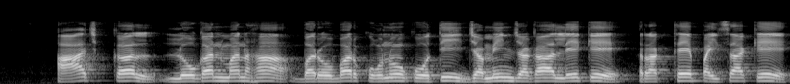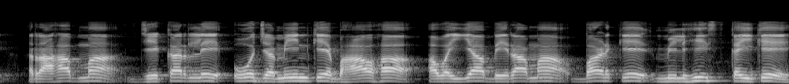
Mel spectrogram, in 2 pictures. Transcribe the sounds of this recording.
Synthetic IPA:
aːd͡ʒkəlloːɡənmənɦãbəɾoːbəɾkoːnõkoːt̪id͡ʒəmiːnd͡ʒəɡʱaɦleːke | ɾək̚ʰt̪ʰepəɪsake | ɾaːɦəbmã | d͡ʒeːkəɾleoːd͡ʒəmiːnkebʱaːʋɦãəʋəjːabeːɾamãbəɽ̤kemɪlɦiskəikeː

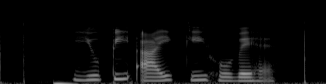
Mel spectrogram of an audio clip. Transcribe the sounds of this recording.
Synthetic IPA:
juːpiʔaːikihoːʋeɦɛ̰̃ː

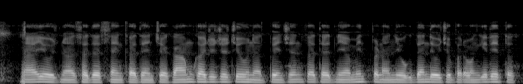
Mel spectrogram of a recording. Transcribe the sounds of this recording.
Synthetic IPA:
njajod͡ʑnasəd̪əsɛ̃ŋkʰat̪jaɲt͡ɕjakamkad͡ʑot͡ɕat͡ɕiunat̪̚pẽnɕənkʰat̪ʰjat̪niəmit̪̚pəɳanjoɡd̪and̪ewt͡ɕepəɾʋãŋɡed̪et̪at̪

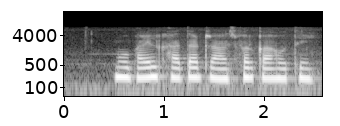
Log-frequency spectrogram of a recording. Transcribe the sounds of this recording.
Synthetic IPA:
moːbaːɪlkʰaːt̪əɾʈɾãːnsfʰəɾkaɦot̪ʰi

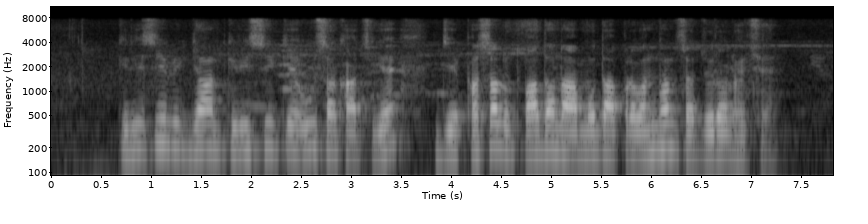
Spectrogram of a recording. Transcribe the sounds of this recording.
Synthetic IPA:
kɾisibiɡjankɾisikeusə̃kʰat͡ʃʰijɛ | d͡ʒepʰəsəlut̪pad̪ənamud̪apɾəbənd̪ʱənsə̃d͡ʒuɾəlɦojt͡ʃʰɛ

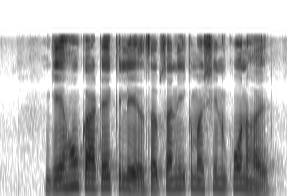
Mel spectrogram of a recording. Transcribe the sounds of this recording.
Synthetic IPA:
ɡeɦũkaʈeklelsəbsə̃nikməʃinkonɦəj

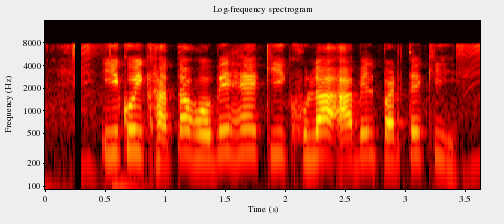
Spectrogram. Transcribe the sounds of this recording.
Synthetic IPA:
iːkoːikʰaːt̪aɦoːbeɦɛkikʰʊlaaːbɪlpɐɽt̪ekiː

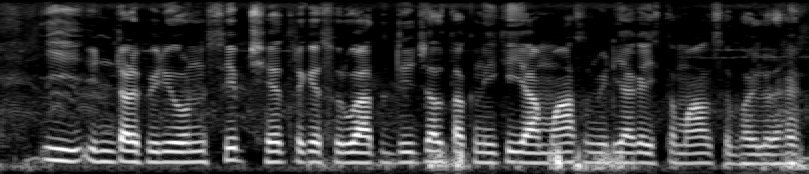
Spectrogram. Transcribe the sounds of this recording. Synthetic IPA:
iɪɳʈəɾpʰiɽioːnsip̚kʰet̪ɾəkesʊɾuaːt̪ɖid͡ʒəlt̪əknikijamaːsmiɖijakeɪst̪emaːlsebʱəɪlɾəɦeː

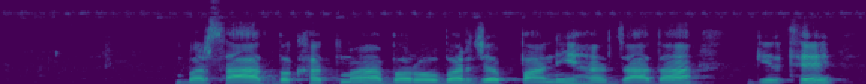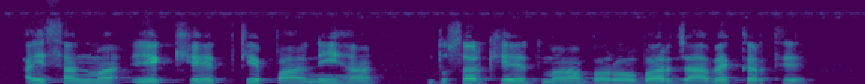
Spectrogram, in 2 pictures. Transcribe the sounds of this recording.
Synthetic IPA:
bəɾsat̪̚bəkʰət̪mãbəɾoːbəɾd͡ʒəb̚paːniɦə̃d͡ʒaːd̪a | ɡiɾt̪ʰe | əɪsənmãʔeːkʰːet̪̚kepaniɦə̃ | d̪usəɾkʰet̪mãbəɾobəɾd͡ʒabekːəɾt̪ʰe

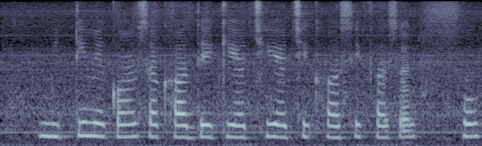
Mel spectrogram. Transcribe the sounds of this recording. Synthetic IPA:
mɪʈːimẽkɔːnsakʰaːd̪eːkiɐtːʃʰiɐtːʃʰikʰaːsifʰɛːsəl | ɦoː

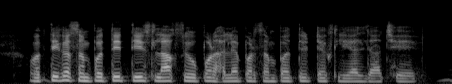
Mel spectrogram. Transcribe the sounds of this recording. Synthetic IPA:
ʋɐk̚t̪ikasɐ̃mpət̪ːit̪iːslaːkʰseuːpəɾɦɐlepɐɾsɐ̃mpət̪ːiʈeːkslijəld͡ʒaːt͡ʃʰɛː

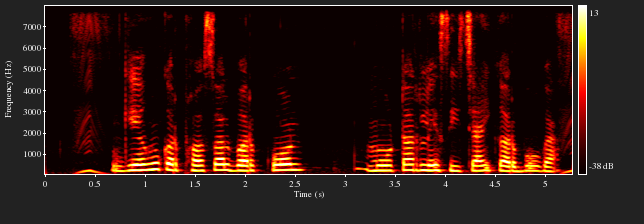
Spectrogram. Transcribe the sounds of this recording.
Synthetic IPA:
ɡeːɦũkəɾpʰəsəlbəɾkoːn | moːʈəɾlesit͡ʃaːikəɾboːɡaː

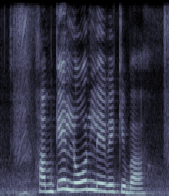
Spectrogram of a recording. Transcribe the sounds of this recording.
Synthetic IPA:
hɐmkeloːnleːʋekebaː

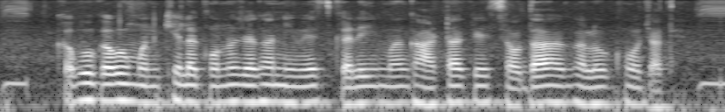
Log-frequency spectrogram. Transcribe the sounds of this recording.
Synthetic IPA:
kə̰bʱukəbʱumənkʰelakonod͡ʒəɡʱaniʋeskəɾimaɡʱaʈʰakesəwd̪aɡʱəlokɦod͡ʒat̪e̥

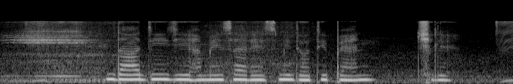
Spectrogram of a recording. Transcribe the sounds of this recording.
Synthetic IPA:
d̪aːd̪id͡ʑiːɦɐmeːsaɾɛːsmid̪ʱoːt̪ipɛɦn | t͡ʃʰɪleː

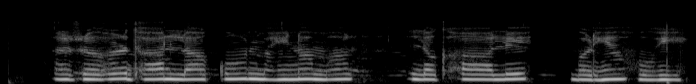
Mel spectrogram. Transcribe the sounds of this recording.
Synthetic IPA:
ɾəɦəɾd̪ʱaːɾlaːkoːnməɦiːnamɐɾ | ləɡaːle | bəɽ̤ijãhoːiː

